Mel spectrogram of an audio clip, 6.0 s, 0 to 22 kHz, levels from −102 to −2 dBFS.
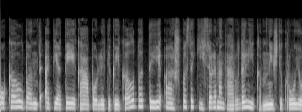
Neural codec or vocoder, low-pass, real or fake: none; 10.8 kHz; real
